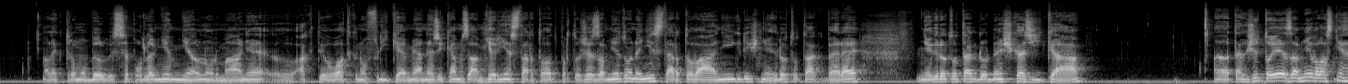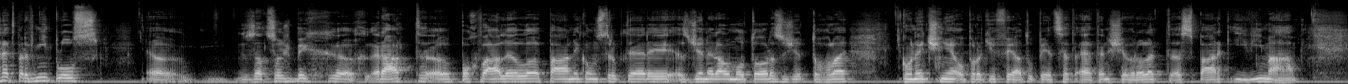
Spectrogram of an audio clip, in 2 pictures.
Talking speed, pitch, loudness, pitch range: 135 wpm, 120 Hz, -18 LUFS, 110-125 Hz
